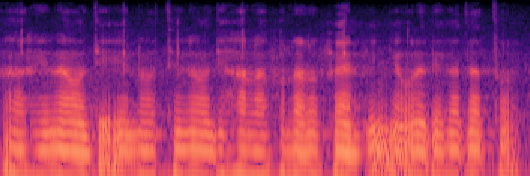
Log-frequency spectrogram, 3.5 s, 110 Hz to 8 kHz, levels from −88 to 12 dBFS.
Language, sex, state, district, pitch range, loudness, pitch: Chakma, male, Tripura, Dhalai, 100-105 Hz, -17 LUFS, 105 Hz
